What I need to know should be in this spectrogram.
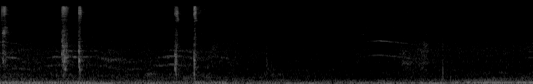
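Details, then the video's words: Mother cat calling her kittens to follow her while they ignore her: a few sharp clicks and taps, then one soft, high, arching meow near the end over a low steady rumble. "Mother Cat Wants Kittens To Follow Her But Kittens Don't Care"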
